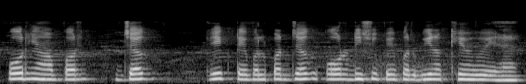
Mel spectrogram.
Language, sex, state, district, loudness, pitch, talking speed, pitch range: Hindi, female, Uttar Pradesh, Saharanpur, -15 LUFS, 240 Hz, 170 wpm, 230-250 Hz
